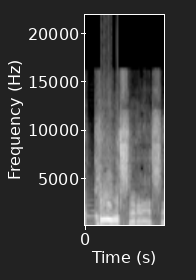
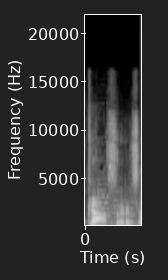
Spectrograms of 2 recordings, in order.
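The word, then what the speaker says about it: Cáceres: Per lui, per esempio, il giocatore si pronuncia Coseres e non Caseres, per motivi inspiegabili.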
